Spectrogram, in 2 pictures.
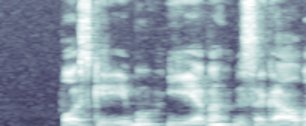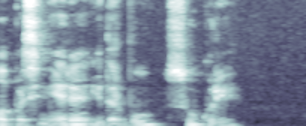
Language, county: Lithuanian, Vilnius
